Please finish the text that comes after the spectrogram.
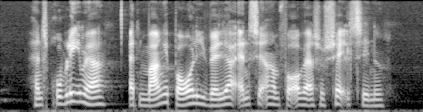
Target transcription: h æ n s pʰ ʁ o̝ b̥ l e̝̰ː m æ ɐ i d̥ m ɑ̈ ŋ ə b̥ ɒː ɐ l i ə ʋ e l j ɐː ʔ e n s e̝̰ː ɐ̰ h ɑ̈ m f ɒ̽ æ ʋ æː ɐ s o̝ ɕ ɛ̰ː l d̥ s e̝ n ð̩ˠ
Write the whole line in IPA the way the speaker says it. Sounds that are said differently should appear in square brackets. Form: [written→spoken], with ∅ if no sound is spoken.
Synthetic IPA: h æ n s pʰ ʁ o̝ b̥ l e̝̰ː m æ ɐ [i→æ] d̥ m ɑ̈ ŋ ə b̥ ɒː ɐ l i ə ʋ e l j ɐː ʔ [e→æ] n s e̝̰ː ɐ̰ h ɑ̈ m f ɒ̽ æ ʋ æː ɐ s o̝ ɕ ɛ̰ː l d̥ s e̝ n ð̩ˠ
